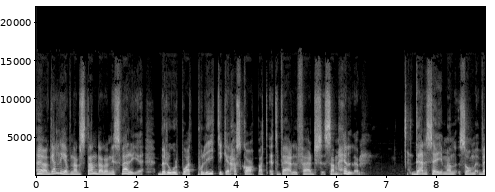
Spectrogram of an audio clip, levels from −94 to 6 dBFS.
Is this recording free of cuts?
yes; 0 cuts

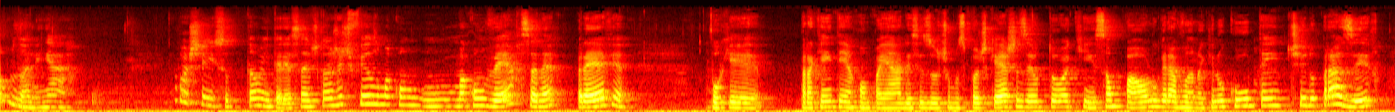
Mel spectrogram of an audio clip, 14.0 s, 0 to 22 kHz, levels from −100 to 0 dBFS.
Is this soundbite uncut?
no; 2 cuts; at 7.1 s, 12.5 s

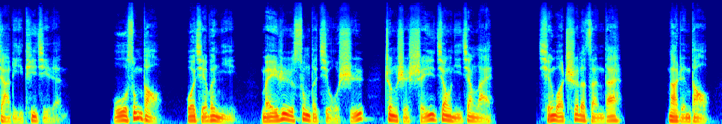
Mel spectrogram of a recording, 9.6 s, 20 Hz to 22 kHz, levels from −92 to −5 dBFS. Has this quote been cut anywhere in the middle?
no; 0 cuts

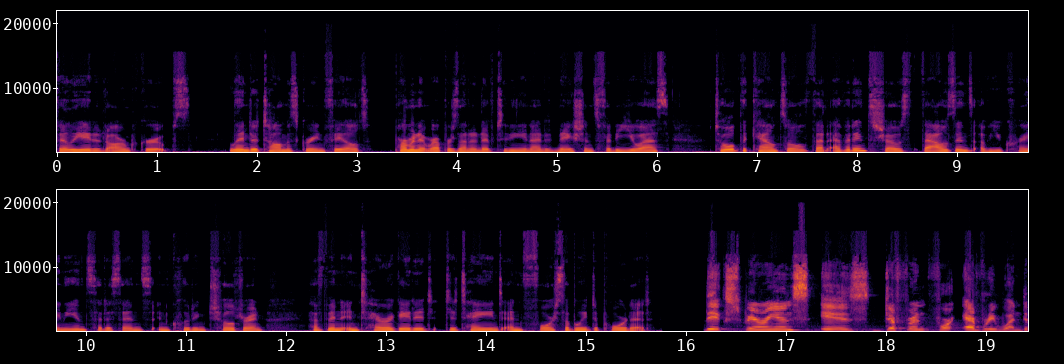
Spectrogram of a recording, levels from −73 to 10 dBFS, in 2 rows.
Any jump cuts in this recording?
no; 0 cuts

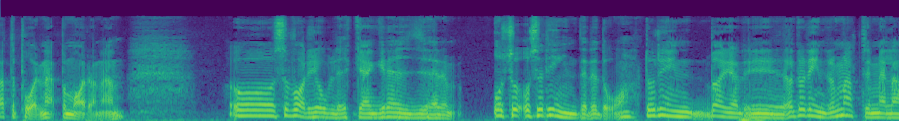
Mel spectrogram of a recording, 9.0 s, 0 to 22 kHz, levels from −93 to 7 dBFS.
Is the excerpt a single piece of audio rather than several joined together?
yes; 0 cuts

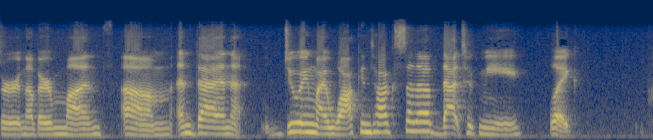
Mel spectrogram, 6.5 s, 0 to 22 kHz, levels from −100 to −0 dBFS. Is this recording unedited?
no; 1 cut; at 1.1 s

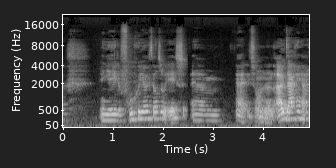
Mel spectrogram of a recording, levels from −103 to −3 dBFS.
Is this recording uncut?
no; 1 cut; at 2.5 s

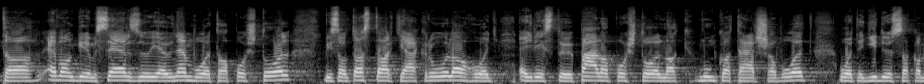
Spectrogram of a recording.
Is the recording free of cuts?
yes; 0 cuts

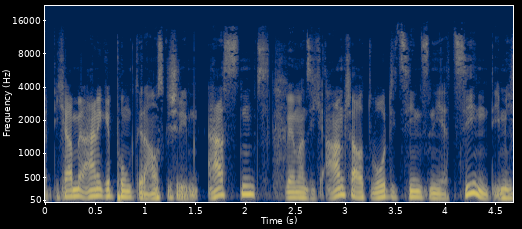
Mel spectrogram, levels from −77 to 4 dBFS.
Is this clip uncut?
no; 1 cut; at 2.4 s

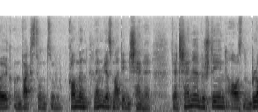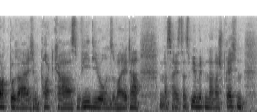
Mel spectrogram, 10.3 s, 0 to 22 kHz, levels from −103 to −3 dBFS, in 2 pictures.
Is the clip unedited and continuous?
no; 2 cuts; at 1.8 s, 8.4 s

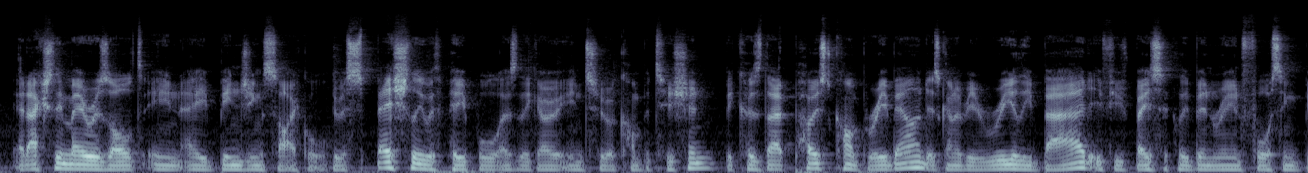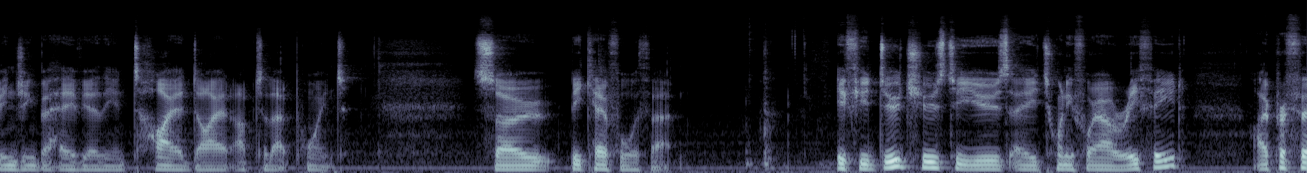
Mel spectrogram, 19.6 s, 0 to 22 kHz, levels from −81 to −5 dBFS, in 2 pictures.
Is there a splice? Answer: yes; 1 cut; at 2.5 s

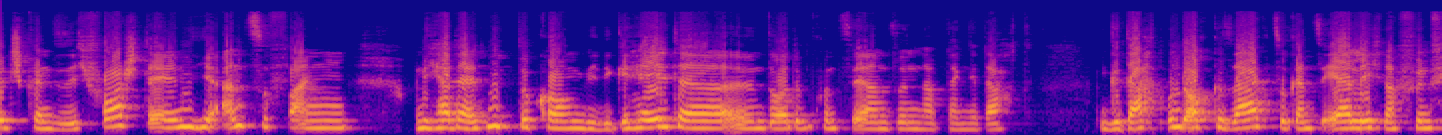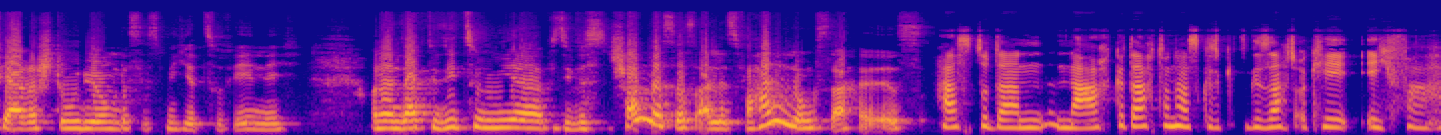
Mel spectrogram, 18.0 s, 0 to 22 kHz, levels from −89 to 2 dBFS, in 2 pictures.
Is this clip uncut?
no; 1 cut; at 14.8 s

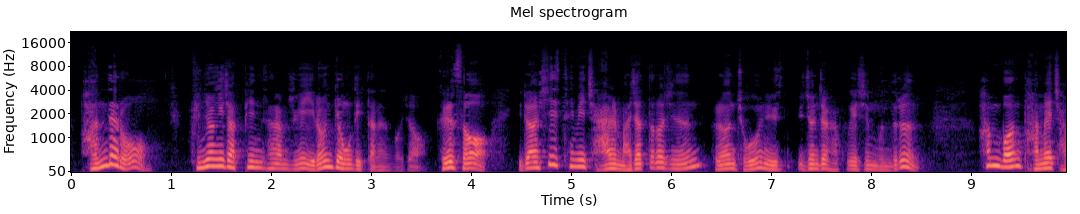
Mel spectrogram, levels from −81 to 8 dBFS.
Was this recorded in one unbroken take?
no; 1 cut; at 3.6 s

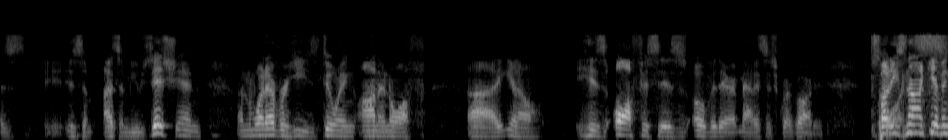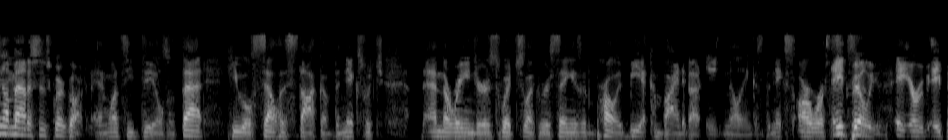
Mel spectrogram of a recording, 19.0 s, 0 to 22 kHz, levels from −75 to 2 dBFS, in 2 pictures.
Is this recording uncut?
no; 3 cuts; at 8.7 s, 10.4 s, 13.7 s

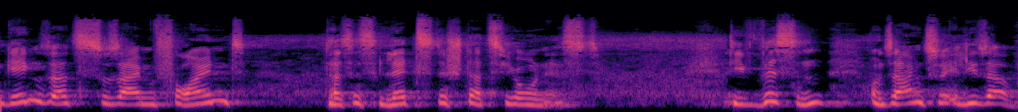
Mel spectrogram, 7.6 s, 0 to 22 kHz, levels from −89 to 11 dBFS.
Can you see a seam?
yes; 1 cut; at 5.4 s

